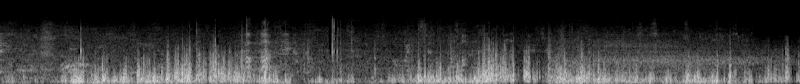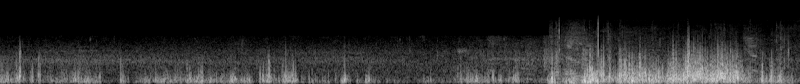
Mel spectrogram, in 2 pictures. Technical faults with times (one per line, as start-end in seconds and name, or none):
7.53-13.49 input switched to a poorer device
